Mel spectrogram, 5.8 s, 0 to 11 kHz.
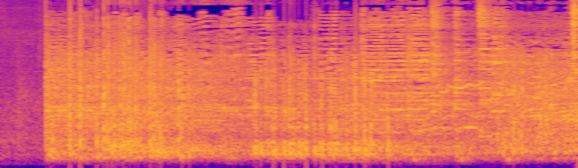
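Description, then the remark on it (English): A big New Year 2024 fireworks display near the Sydney Harbour Bridge in Australia erupts after a brief quiet start, with dense, continuous crackling and booming bursts overlapping into a loud, sustained roar with a crowd-like wash underneath. “The firework display happened near the Sydney Harbour Bridge.”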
